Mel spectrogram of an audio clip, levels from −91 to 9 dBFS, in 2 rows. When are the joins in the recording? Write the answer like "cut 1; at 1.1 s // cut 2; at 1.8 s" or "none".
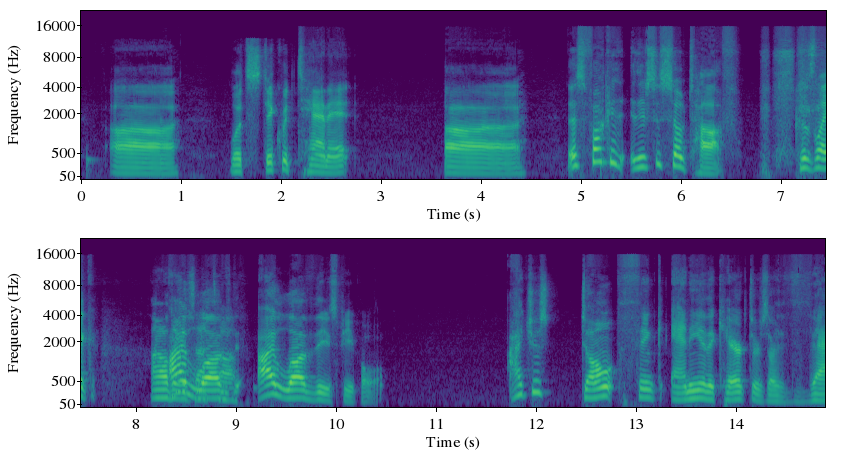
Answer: none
